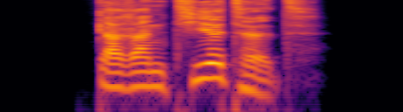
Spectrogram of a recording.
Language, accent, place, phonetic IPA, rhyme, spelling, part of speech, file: German, Germany, Berlin, [ɡaʁanˈtiːɐ̯tət], -iːɐ̯tət, garantiertet, verb, De-garantiertet.ogg
- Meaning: inflection of garantieren: 1. second-person plural preterite 2. second-person plural subjunctive II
